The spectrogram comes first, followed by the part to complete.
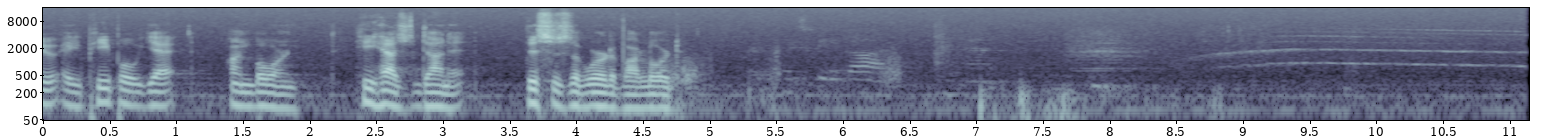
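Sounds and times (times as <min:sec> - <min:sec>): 
speech: 0:00.0 - 0:05.0
emergency vehicle sirens wailing: 0:08.5 - 0:11.1.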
